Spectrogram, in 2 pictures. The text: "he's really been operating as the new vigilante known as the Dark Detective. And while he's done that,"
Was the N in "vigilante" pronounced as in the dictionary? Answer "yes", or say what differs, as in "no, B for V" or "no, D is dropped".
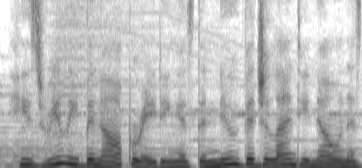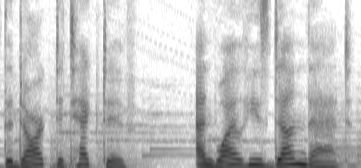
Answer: yes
